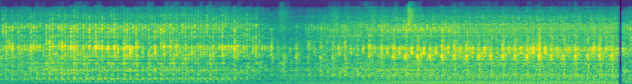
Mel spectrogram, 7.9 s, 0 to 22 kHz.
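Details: Land Rover Defender 110 diesel, off the road ten years, started on a new battery to test its faulty over- or under-charging alternator: even, steady clatter at idle, about three pulses a second, no misses or knocks, idling healthily.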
